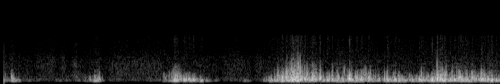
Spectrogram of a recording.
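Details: Dogs barking at a delivery driver at a house in the USA on January 20, 2022, recorded by a doorbell camera; a few short separate barks, then a dense run of overlapping, loud barking.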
